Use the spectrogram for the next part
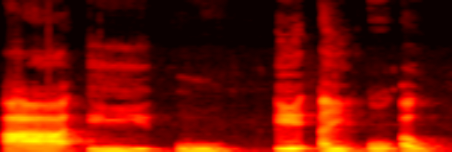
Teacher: उच्चारण करने पर ह्रस्व स्वरों की अपेक्षा थोड़ा अधिक समय लगेगा, क्योंकि यहाँ पे एक मात्रा का लग रहा था, यहाँ पे 2 मात्राओं का लग रहा, इसलिए इसका उच्चारण ह्रस्व स्वरों की अपेक्षा थोड़ा सा ज्यादा समय लगेगा। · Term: द्विमात्रिक स्वर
